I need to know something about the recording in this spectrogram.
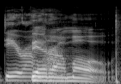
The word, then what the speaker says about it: Desramo: Desramo. Very close. So the S is silent. Desramo.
